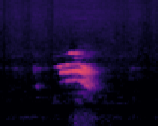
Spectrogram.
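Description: Near silence broken about a second in by one faint, short high-pitched cry, like an animal's call, lasting about half a second and falling slightly in pitch.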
